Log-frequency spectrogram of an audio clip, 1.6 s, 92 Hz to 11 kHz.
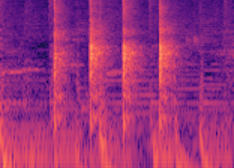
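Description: Frozen raw savory bonbons made from a dough of flour, parmesan, cream, egg yolks and butter are tapped together four times, giving sharp, bright clicks with a stone-like ring. The sound shows they are frozen completely hard before being left to thaw 15 to 20 minutes ahead of baking.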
